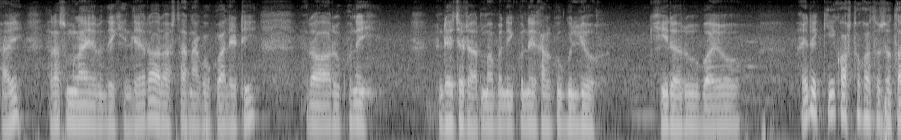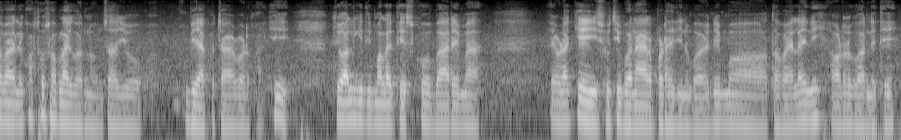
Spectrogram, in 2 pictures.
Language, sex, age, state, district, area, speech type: Nepali, male, 45-60, West Bengal, Darjeeling, rural, spontaneous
